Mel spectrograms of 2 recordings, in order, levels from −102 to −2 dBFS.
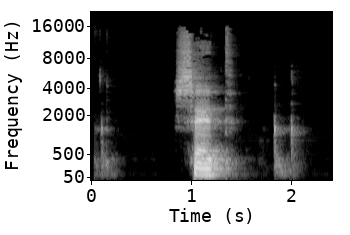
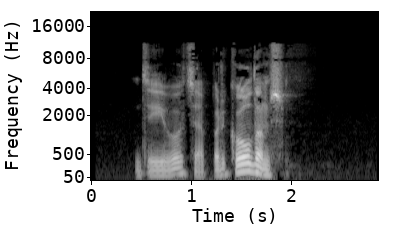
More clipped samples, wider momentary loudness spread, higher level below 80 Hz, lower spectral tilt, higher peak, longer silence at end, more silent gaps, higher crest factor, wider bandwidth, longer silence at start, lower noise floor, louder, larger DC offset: neither; first, 26 LU vs 14 LU; second, -60 dBFS vs -54 dBFS; about the same, -4 dB/octave vs -5 dB/octave; first, -4 dBFS vs -8 dBFS; about the same, 1 s vs 0.95 s; neither; about the same, 22 dB vs 20 dB; first, 16 kHz vs 11.5 kHz; first, 0.85 s vs 0.45 s; first, under -90 dBFS vs -81 dBFS; first, -22 LUFS vs -26 LUFS; neither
